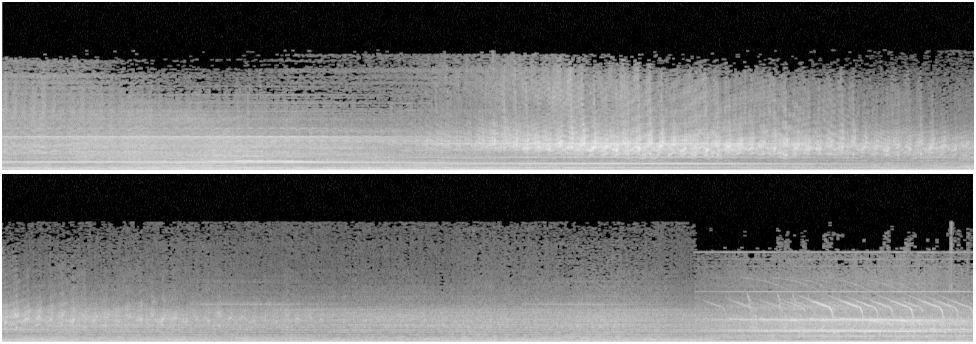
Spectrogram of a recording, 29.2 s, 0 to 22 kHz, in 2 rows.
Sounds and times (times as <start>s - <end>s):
Music: 0.0s - 29.1s.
